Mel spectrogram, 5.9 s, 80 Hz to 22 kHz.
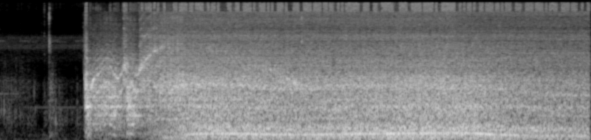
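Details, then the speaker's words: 1998 Ford Ranger just after fuel pump replacement: brief crank, fires first try and settles into a steady even idle with slight throttle blip, no misses; normal start and idle. "give it just a little bit of gas all right let off listen to that [Music] first try"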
